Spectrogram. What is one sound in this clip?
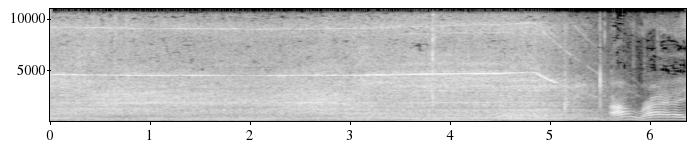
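A vacuum cleaner roars loudly over carpet, then switches off and winds down.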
